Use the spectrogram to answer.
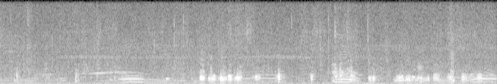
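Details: Flock of chickens clucking and murmuring, short curved notes bunched into rapid runs, several birds overlapping, with a steady faint background hum.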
